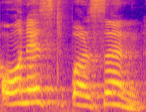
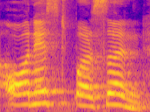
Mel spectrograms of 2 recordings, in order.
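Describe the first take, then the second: The two takes are said the same way.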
